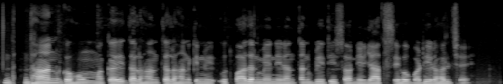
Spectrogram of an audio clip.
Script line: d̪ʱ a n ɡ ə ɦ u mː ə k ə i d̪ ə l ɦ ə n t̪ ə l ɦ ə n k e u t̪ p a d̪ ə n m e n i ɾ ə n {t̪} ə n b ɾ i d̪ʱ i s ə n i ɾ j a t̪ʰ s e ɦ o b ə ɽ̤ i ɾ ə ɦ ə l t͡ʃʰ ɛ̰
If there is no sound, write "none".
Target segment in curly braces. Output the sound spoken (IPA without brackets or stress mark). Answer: t̪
